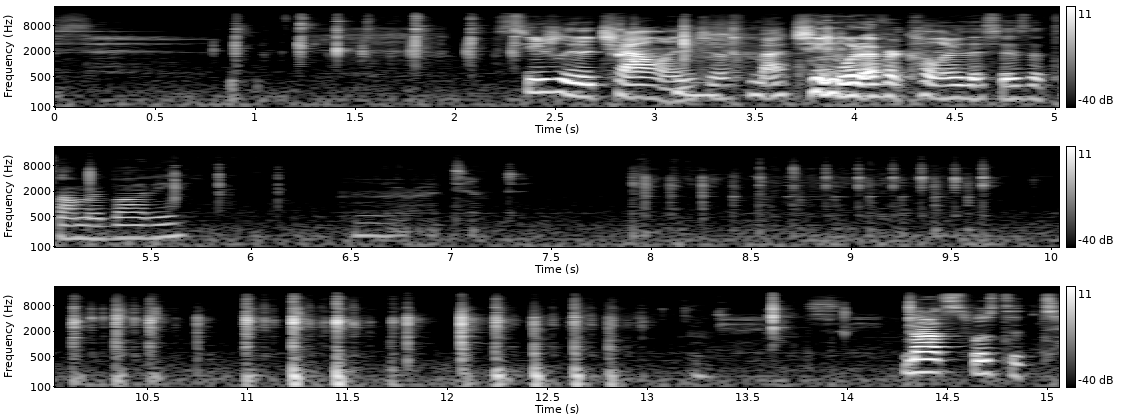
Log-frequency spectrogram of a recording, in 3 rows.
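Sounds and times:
small bottles and caps clicking: 0.8 - 2.4.

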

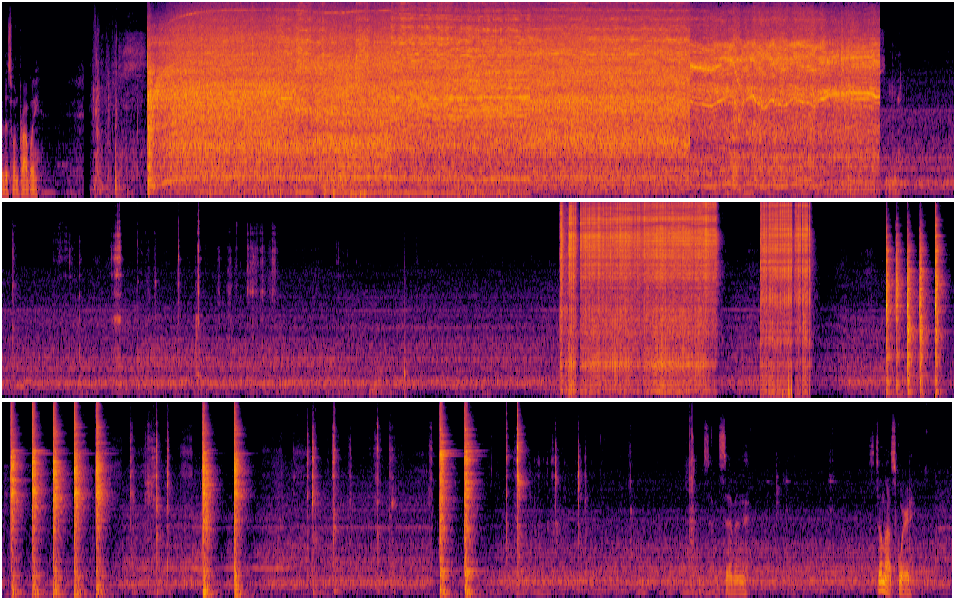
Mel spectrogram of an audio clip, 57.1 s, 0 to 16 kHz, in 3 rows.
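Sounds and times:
hammer striking steel: 36.8 - 40.4, 42.1 - 43.1, 46.8 - 47.8.

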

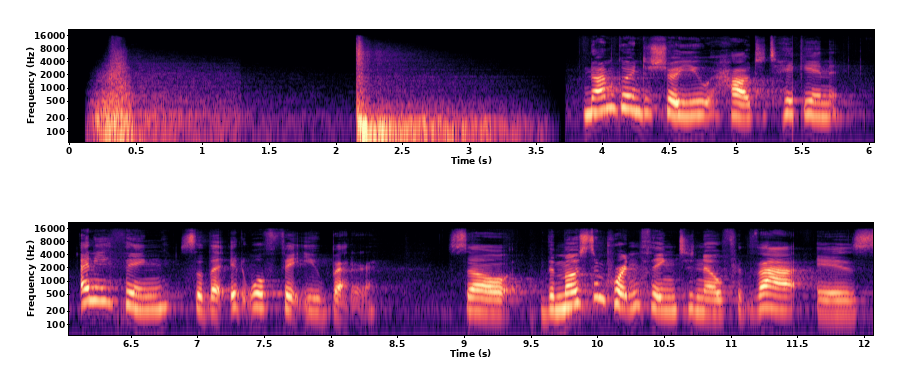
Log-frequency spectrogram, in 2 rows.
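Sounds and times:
whoosh: 0.1 - 3.6.

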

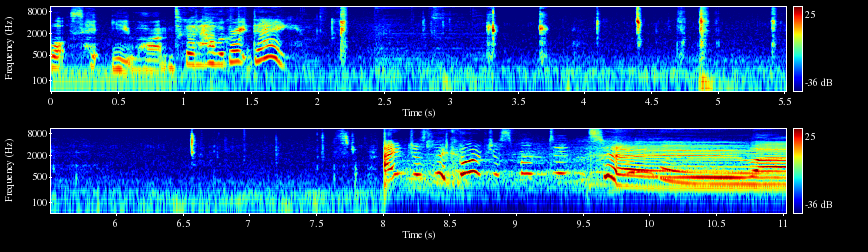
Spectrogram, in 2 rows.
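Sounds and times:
car cabin hum: 0.0 - 8.1.

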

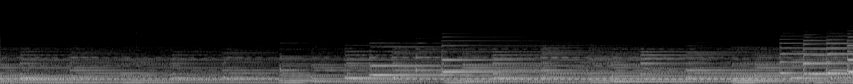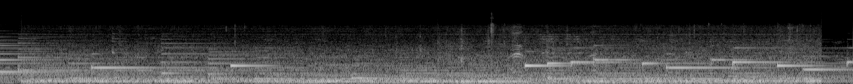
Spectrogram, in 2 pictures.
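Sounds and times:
slow piano melody: 0.0 - 17.0
indistinct voices: 13.4 - 15.3.

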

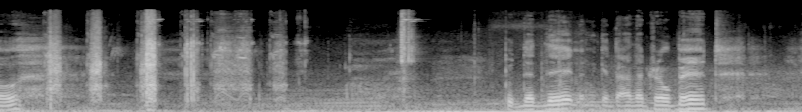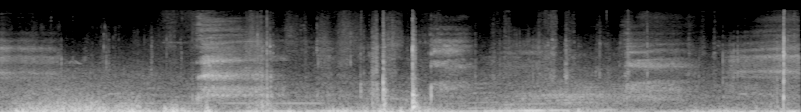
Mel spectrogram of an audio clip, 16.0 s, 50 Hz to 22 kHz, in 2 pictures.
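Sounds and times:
wind buffeting microphone: 5.3 - 14.2.

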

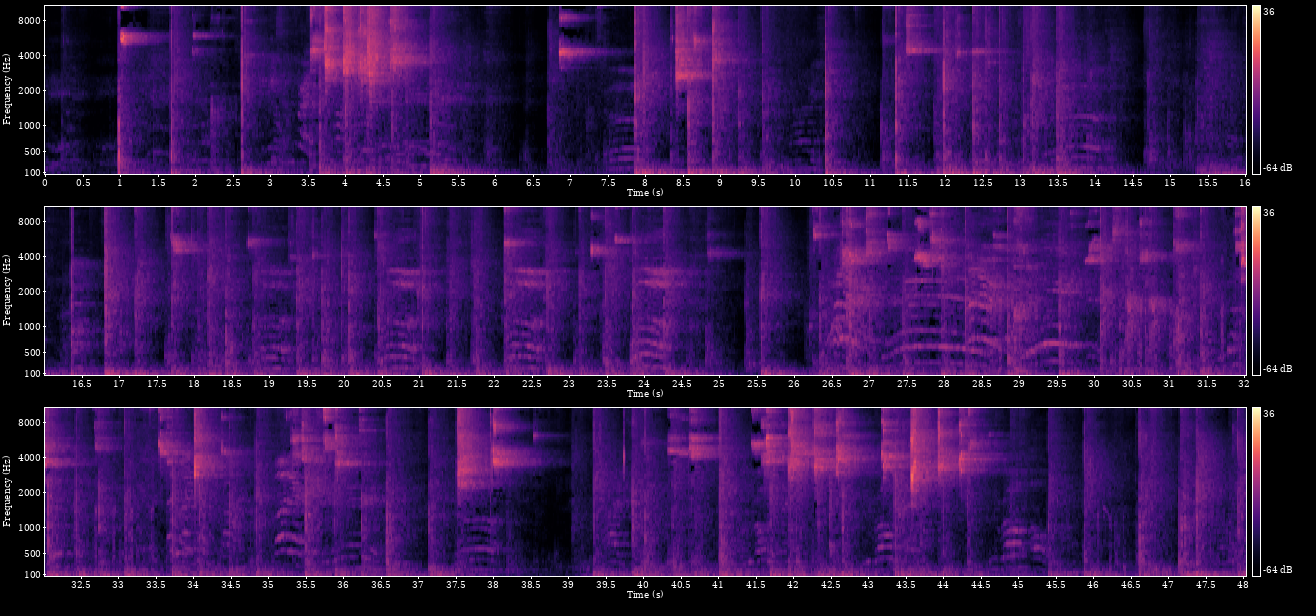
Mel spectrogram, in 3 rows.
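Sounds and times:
basketballs bouncing on gym floor: 1.0 - 15.8, 16.8 - 38.3, 39.0 - 48.0.

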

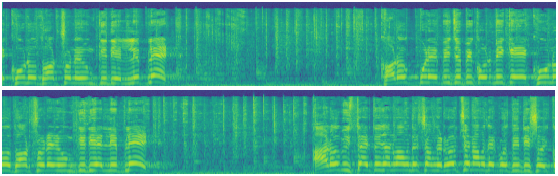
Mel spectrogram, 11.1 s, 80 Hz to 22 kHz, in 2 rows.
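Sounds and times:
fast clock-like ticking: 0.0 - 11.0.

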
